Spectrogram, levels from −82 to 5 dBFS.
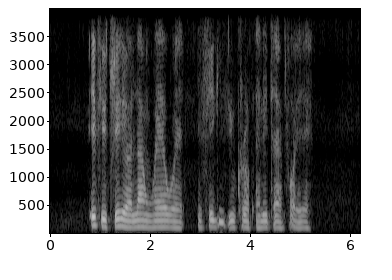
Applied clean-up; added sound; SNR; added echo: neural mask model Resemble Enhance denoiser.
